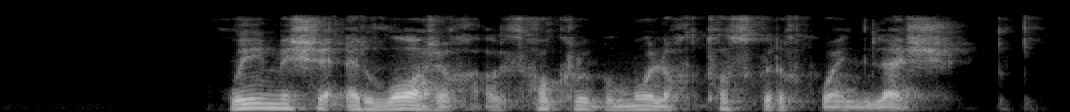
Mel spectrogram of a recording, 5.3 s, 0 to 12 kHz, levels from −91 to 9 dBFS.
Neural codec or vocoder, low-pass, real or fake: codec, 16 kHz, 4 kbps, FunCodec, trained on LibriTTS, 50 frames a second; 7.2 kHz; fake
